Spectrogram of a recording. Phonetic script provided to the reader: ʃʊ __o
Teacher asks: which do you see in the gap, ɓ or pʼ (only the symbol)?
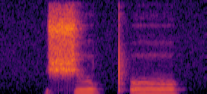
pʼ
